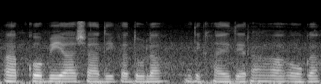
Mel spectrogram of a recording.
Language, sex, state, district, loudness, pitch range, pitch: Hindi, male, Chhattisgarh, Raipur, -17 LUFS, 130-135 Hz, 130 Hz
